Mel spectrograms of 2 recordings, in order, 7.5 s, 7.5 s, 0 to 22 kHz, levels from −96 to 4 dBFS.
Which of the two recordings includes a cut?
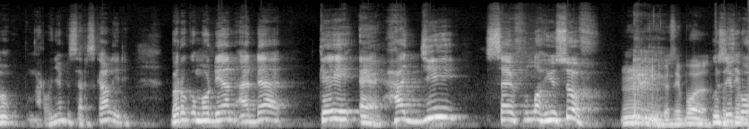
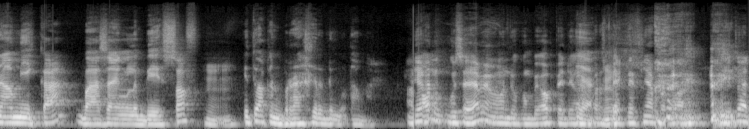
second; 1 cut; at 4.1 s

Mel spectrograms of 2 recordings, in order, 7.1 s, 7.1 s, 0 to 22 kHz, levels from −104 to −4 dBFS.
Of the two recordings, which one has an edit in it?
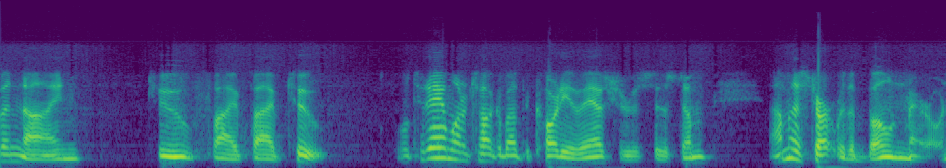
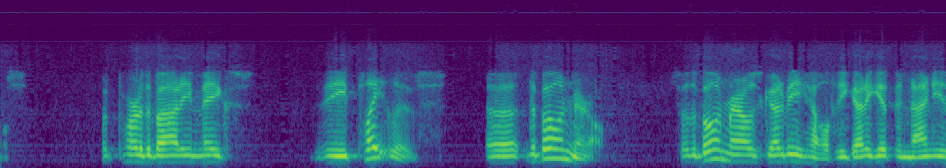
second; 1 cut; at 6.2 s

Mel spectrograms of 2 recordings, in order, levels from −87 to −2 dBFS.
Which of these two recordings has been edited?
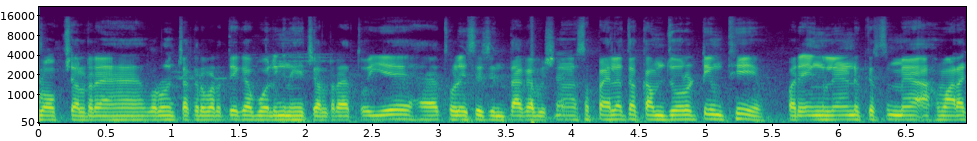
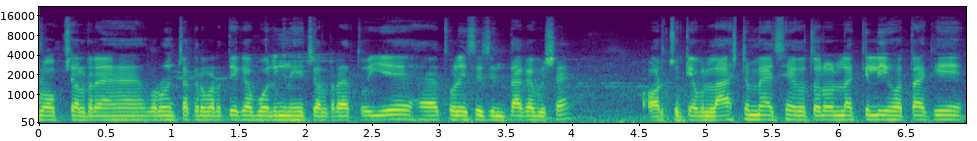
first; 1 cut; at 4.0 s

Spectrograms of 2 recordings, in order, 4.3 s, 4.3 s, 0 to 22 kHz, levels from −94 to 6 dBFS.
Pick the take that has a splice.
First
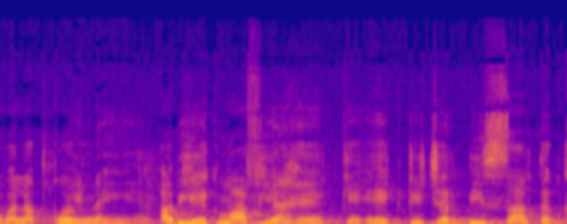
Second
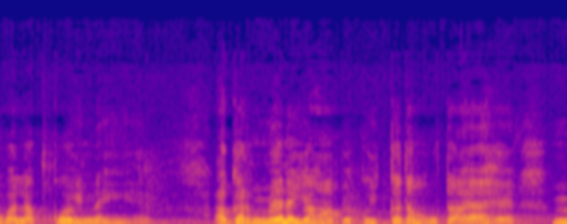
first; 1 cut; at 1.2 s

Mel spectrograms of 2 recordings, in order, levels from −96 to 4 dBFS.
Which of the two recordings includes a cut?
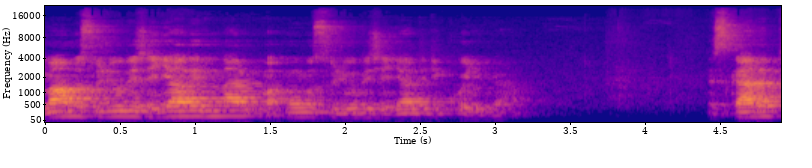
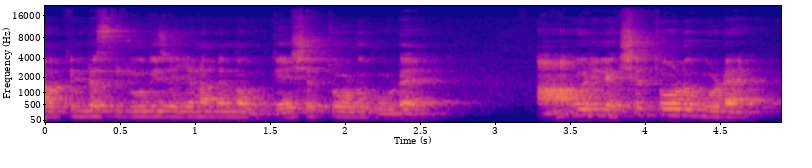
first; 1 cut; at 3.7 s

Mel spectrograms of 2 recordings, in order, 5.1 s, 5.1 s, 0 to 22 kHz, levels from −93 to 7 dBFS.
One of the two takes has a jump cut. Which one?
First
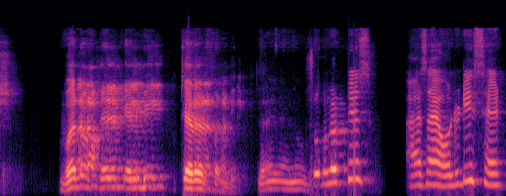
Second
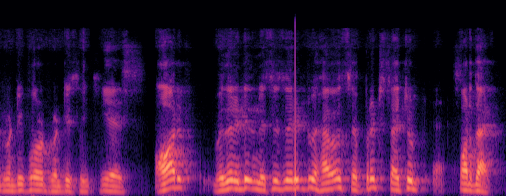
first; 1 cut; at 3.5 s

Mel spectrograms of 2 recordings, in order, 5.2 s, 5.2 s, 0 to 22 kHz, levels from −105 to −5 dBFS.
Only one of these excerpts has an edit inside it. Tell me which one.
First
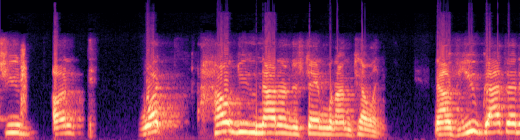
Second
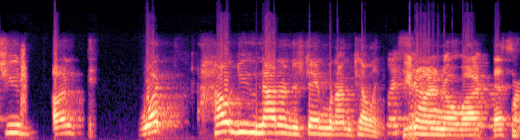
second; 1 cut; at 3.9 s

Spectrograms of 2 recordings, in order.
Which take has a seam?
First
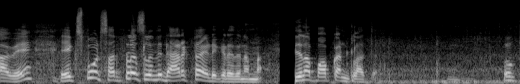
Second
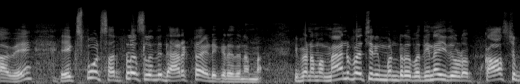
first; 1 cut; at 2.9 s

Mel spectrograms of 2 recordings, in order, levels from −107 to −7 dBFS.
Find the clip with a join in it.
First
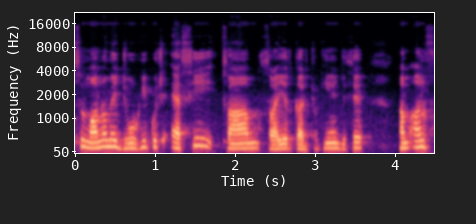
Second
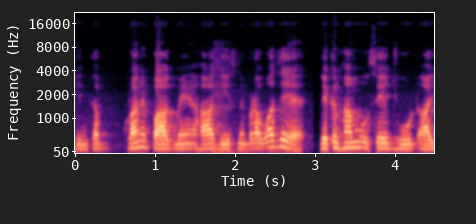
second; 1 cut; at 2.9 s

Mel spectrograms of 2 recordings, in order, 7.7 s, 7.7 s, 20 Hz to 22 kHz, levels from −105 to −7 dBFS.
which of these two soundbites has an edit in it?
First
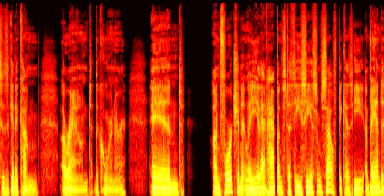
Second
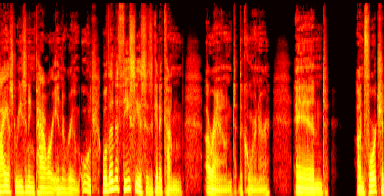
second; 1 cut; at 1.8 s

